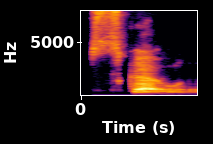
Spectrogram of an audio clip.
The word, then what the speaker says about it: scone: produced conclusive evidence that it should really be pronounced One Way claiming the original Scottish is with a long o as in toast scone so that would be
